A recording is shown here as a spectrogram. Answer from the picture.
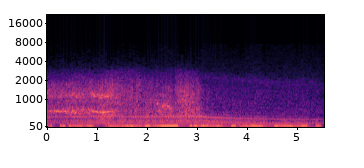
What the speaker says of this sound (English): I run outside, grab a police car, and start chasing.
